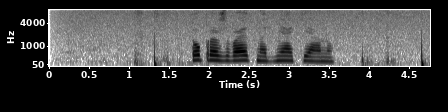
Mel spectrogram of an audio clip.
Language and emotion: Russian, neutral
